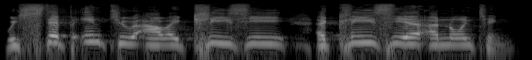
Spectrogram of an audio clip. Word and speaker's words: ecclesia: The ecclesia.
